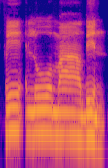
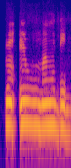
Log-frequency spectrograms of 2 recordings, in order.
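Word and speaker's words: فعل ماض: Perhatikan cara bacanya. Qolu fi'lu madin. Fi'lu madin ya. Cara bacanya fi'lu madin ini.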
